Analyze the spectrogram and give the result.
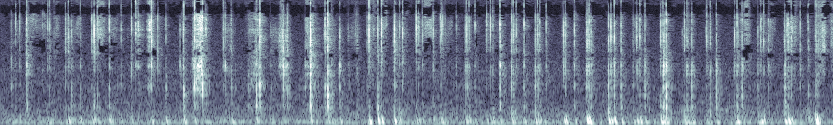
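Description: Fingernails tap and scratch a small, flat, sealed green ASDA antiseptic wipe foil sachet that is still full. The result is a quick, steady run of dry, crisp clicks and crinkly scrapes that are bright and high with very little low end. Each tap dies away almost instantly, at a quiet level.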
